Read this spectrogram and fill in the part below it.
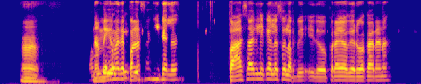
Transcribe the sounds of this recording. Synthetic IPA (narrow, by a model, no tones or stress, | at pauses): aː | nɐmɐkːemɐd̪epaːsaːɡilik̬ːelɐ | paːsaːɡlikːalɐsulɐbʱiʔiðɨpɾaːjoːɡɐɾuʋɐkaːɾɐɳɐ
